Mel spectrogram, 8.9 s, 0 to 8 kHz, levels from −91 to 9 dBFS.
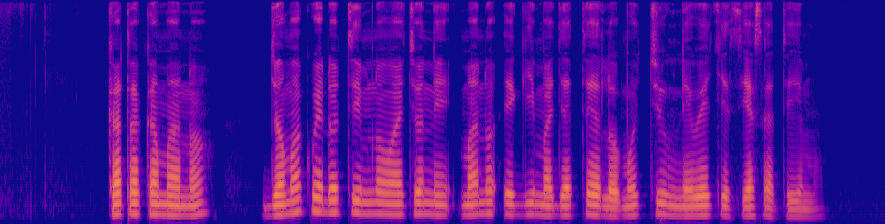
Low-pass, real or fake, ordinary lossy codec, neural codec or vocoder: none; real; none; none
